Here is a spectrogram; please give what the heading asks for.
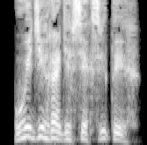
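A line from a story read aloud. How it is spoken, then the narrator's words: Groaning. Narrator (Russian): простонал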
